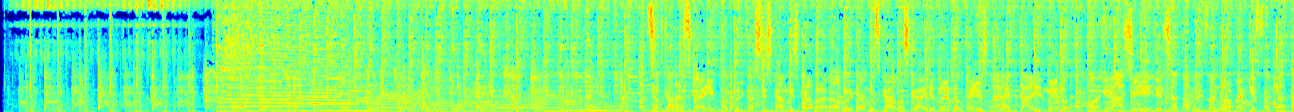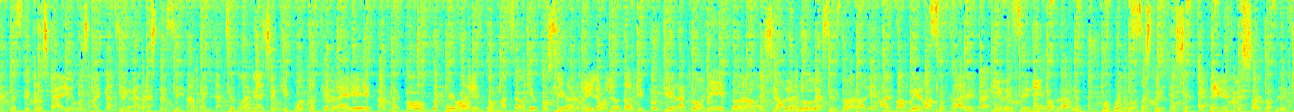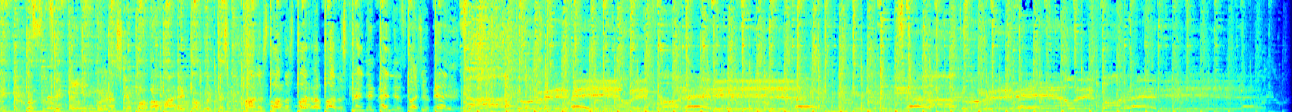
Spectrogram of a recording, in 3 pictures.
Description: Еще немного громче и – до свидания!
